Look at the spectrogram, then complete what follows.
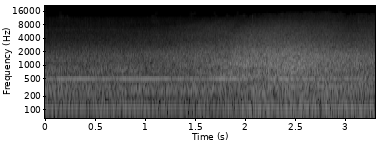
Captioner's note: cars whirring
